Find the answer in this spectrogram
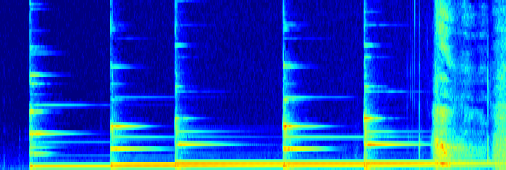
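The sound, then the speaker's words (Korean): A bright ding-dong-dang chime plays five ringing bell-like notes in an unhurried melody. Each tone sustains into the next, loud and close, and a short noisy burst follows at the end. “아 딩동 댕동댕 드렸습니다.”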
